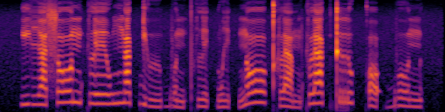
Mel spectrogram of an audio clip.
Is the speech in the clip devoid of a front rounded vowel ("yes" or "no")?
yes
